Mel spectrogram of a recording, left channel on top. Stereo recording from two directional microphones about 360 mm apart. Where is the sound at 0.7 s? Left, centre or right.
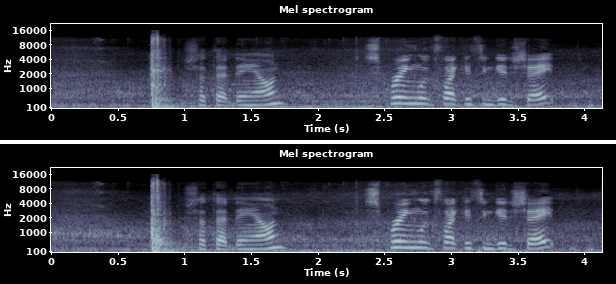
Centre.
